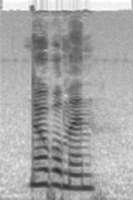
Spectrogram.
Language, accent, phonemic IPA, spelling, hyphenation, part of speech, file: English, US, /ˈnoʊbl̩mən/, nobleman, no‧ble‧man, noun, En-us-nobleman.ogg
- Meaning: A peer; an aristocrat; ranks range from baron to king to emperor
